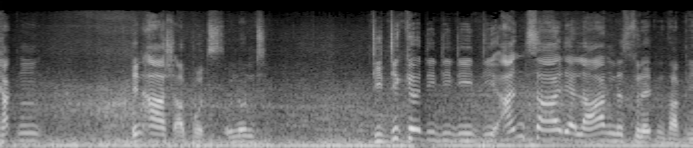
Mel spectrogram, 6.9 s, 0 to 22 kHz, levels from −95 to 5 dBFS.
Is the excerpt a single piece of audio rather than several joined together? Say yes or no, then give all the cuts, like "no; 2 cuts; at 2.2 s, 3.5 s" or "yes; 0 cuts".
yes; 0 cuts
